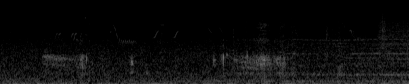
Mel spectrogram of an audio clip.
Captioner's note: birds chirping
